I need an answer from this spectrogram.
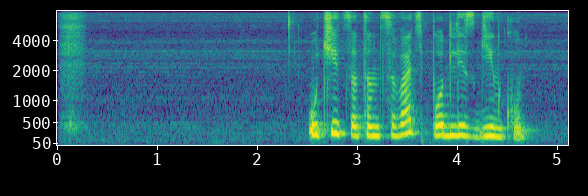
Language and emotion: Russian, neutral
